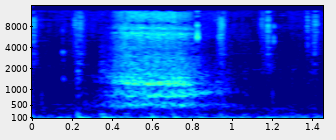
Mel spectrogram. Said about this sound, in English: Listen to that ticking clock. For it is the sound of your doom.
